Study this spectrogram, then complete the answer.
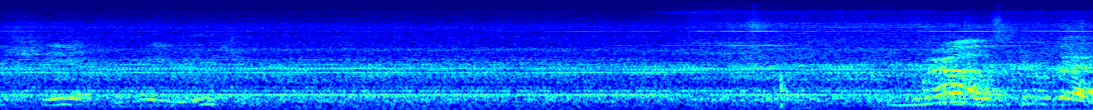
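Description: A vacuum cleaner runs with a steady motorised drone while sucking up a big spider, people talking over it and a brief louder surge near the end.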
